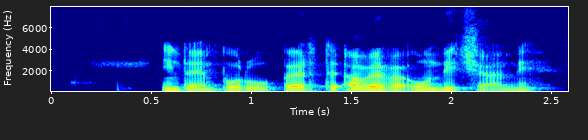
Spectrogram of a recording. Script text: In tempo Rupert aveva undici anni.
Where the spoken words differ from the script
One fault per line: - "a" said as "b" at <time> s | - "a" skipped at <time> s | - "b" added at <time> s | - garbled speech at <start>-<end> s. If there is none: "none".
none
